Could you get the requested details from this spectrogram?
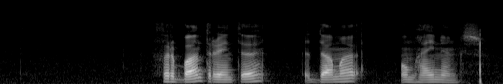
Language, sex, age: Afrikaans, male, 21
